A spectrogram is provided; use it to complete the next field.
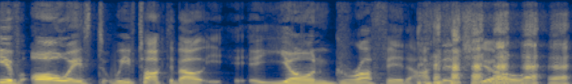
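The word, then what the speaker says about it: Ioan Gruffudd: Fantastic aka real name real name is Yan Griffith, how you pronounce it. But we've we have always we've talked about Yon Gruffid.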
